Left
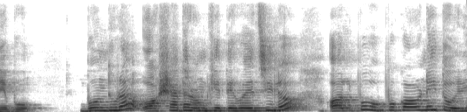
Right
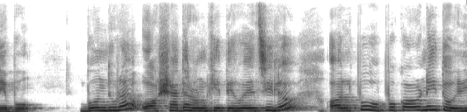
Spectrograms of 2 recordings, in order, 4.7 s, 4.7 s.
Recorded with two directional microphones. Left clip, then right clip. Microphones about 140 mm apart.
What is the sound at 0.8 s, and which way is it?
Speech, 25° right (ahead or behind).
